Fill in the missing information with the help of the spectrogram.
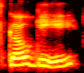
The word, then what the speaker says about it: Gogi: I don't know if I'm saying this correctly, but is it called Gogi Yoga or is it just G-O-G-I? – So it's Gogi. – Oh, Gogi. – Like Gogi, okay.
